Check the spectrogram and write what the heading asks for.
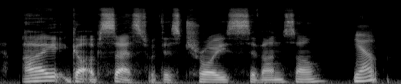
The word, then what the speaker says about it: Troye Sivan: I got obsessed with this Troye Sivan song.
